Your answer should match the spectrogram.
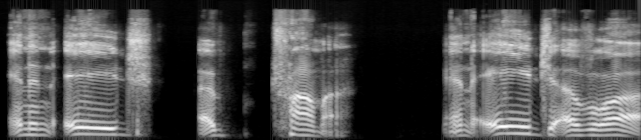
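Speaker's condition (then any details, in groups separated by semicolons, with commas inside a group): Cerebral palsy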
